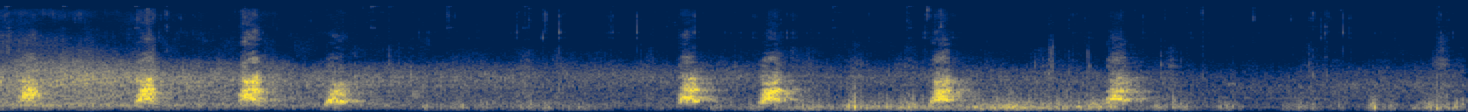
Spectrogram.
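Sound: dogs barking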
